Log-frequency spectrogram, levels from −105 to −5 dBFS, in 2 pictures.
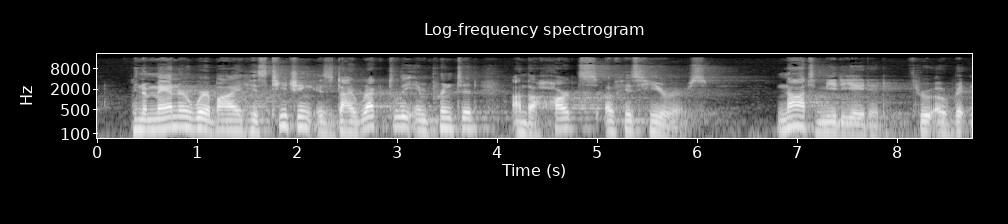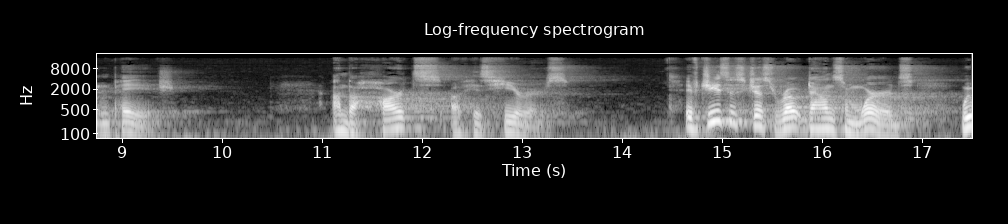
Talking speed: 120 wpm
